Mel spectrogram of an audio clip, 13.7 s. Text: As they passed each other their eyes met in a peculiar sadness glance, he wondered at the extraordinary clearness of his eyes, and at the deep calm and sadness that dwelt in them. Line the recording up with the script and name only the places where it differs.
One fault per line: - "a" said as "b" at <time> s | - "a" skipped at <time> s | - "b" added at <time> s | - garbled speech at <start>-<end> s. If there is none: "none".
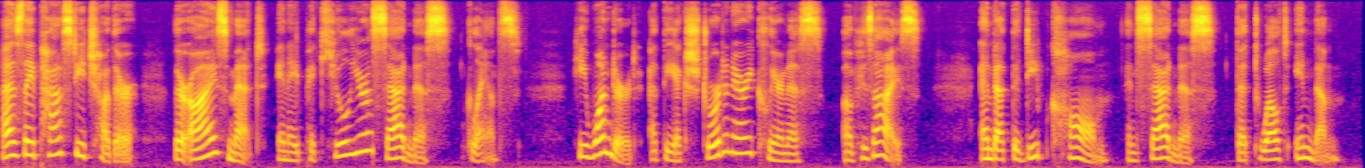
none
